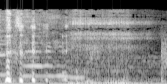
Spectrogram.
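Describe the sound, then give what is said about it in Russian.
A brief snoring sound, fairly loud, likely a voice imitating it: three quick rough pulses followed by a drawn-out nasal drone that fades into background murmur. “Храпишь?”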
